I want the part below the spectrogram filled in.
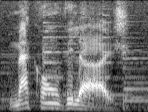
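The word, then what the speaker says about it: Mâcon-Villages: From the same area, we have Macon Village, Macon Village.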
